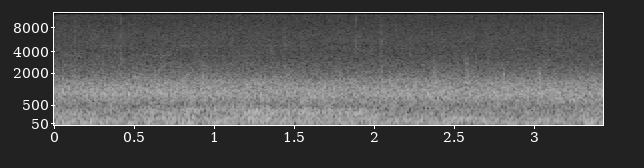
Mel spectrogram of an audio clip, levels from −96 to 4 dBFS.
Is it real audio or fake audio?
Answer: real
